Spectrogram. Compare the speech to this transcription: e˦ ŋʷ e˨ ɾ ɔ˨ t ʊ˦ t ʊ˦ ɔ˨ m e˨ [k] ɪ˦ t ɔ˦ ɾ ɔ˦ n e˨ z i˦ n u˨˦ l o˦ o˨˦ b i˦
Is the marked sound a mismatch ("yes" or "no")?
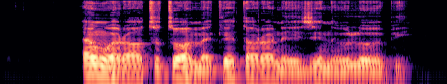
no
